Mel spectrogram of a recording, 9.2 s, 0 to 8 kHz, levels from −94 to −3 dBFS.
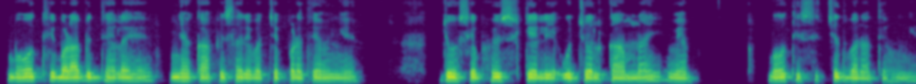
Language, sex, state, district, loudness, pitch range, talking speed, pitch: Hindi, male, Jharkhand, Jamtara, -21 LUFS, 120-130 Hz, 165 wpm, 125 Hz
